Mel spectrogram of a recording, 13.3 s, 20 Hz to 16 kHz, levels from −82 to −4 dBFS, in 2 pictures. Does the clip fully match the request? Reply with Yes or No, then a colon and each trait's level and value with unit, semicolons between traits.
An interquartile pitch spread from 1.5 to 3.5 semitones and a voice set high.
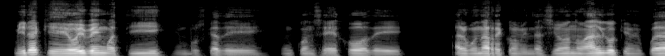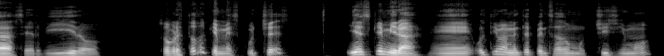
No: average, 2.9 semitones; low, 110 Hz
